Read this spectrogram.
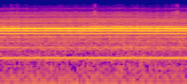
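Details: Light training aircraft in a power-on climbing stall at full power with right rudder held: a steady, piercing stall warning horn sounds as the wing nears the stall.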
